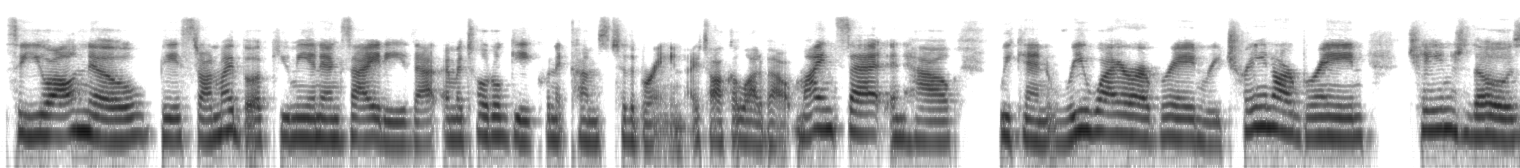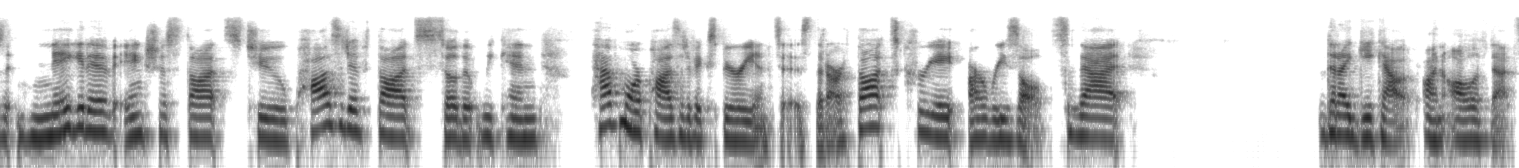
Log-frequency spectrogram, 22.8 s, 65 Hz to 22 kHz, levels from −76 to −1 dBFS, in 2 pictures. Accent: American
